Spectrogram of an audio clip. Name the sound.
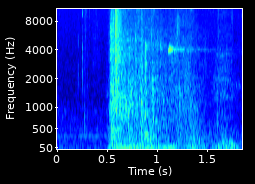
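doors thudding in video game Uru: To D'ni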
